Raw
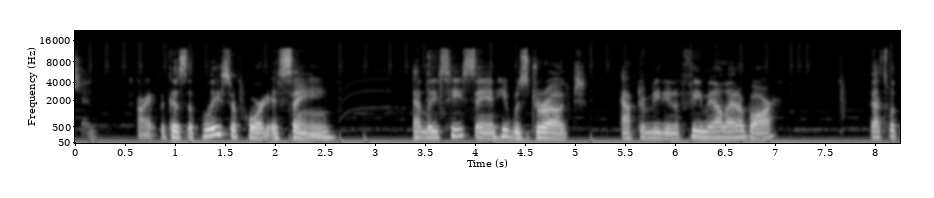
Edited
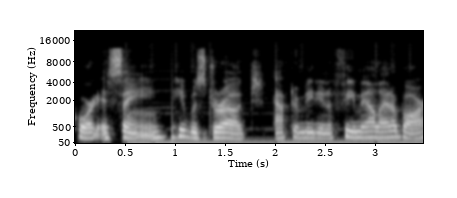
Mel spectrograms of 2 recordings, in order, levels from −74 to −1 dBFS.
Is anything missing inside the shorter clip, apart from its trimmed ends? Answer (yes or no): yes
